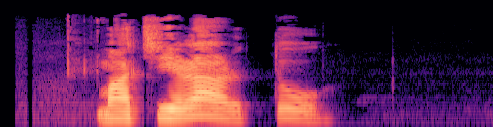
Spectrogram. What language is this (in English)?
Sakizaya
